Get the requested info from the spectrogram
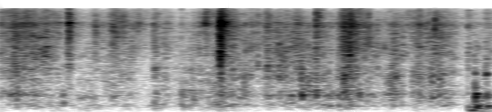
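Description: Small cardboard toy boxes being torn and pried open by hand: scratchy tearing and crackling of card with several sharp clicks and snaps.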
